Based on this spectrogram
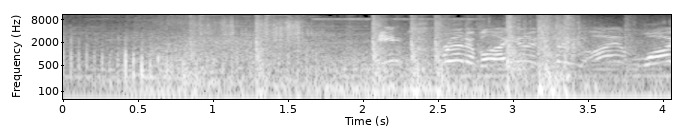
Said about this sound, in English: The LAPD ultimately engaged in this for about 17 minutes of heavy gunfire. And the robbers basically win the first round while the officers are awaiting air units and SWAT teams to show up.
